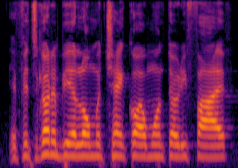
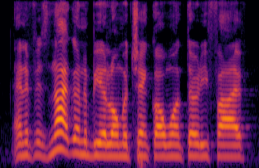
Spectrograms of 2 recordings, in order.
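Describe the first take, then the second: First: Gonna leaned on, the rest rolling on; stress on gonna. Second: "not" punched, the rest quick; stress on NOT. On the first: Vlogger laying out Mikey Garcia's options, stressing gonna. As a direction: hit "gonna" as the condition. Weighing Lomachenko at 135. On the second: Vlogger contrasting Garcia's other option, punching not. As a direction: hit "not" hard to flip the case. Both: Real, not acted.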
